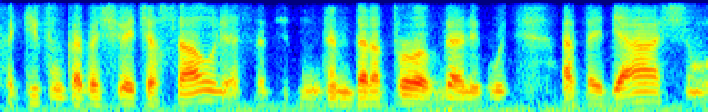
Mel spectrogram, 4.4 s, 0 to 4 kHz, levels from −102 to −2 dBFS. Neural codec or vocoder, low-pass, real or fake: codec, 16 kHz, 0.5 kbps, FunCodec, trained on Chinese and English, 25 frames a second; 3.6 kHz; fake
